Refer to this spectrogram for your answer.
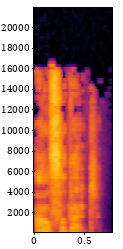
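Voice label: "alphabet", British English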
